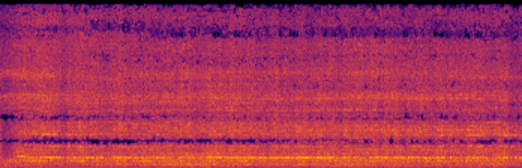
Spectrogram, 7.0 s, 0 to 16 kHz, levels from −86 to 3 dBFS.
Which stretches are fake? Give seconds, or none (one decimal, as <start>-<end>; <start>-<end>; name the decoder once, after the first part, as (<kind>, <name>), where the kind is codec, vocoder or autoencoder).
0.6-1.2 (vocoder, BigVGAN v2); 2.0-2.5; 4.0-6.1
